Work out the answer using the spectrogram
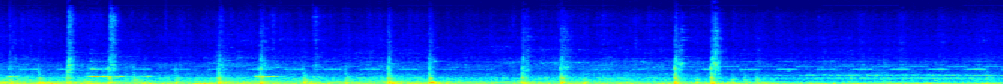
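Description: Narrow-gauge railway carriage running along the line, its wheels giving a steady rumble and a clickety-clack over the rail joints: pairs of clicks about half a second apart, roughly every two seconds. A thin high squeal comes and goes, holding through the last few seconds.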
